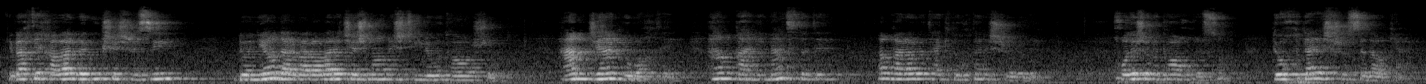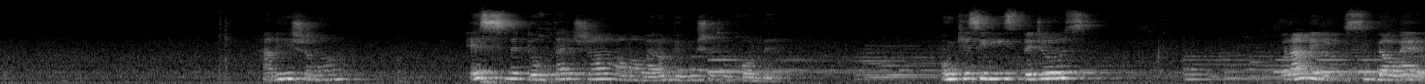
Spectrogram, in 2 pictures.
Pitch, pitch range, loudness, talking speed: 240 Hz, 220-260 Hz, -22 LUFS, 110 wpm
